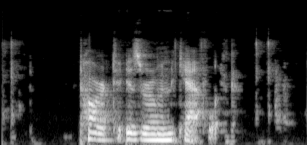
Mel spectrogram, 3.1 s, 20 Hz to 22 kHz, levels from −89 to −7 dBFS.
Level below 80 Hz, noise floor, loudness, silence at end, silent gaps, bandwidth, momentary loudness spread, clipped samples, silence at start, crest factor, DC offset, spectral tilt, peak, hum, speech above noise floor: -48 dBFS; -54 dBFS; -15 LUFS; 0.3 s; none; 7.2 kHz; 17 LU; under 0.1%; 0.8 s; 14 dB; under 0.1%; -7 dB/octave; -2 dBFS; none; 40 dB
